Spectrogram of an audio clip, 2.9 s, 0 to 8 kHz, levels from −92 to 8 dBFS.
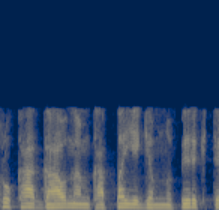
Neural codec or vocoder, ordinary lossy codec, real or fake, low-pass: none; AAC, 16 kbps; real; 7.2 kHz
